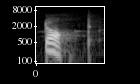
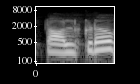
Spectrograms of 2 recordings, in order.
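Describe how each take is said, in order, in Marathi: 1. शब्दात L चा आवाज उच्चारला जात नाही. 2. शब्दात L चा आवाज उच्चारला जातो.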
